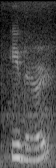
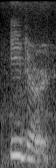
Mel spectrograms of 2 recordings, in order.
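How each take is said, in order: First: The word is said in an American accent. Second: The word is said in an American accent.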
